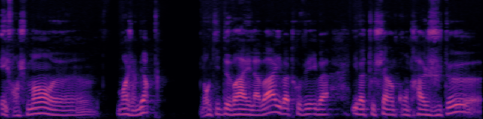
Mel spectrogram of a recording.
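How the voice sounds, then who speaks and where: Animated man talking football to viewers. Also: medium pitch, moderate pace. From grew up in Saudi Arabia. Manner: animated, addresses viewers as guys. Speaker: football vlogger. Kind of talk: casual commentary to viewers.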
